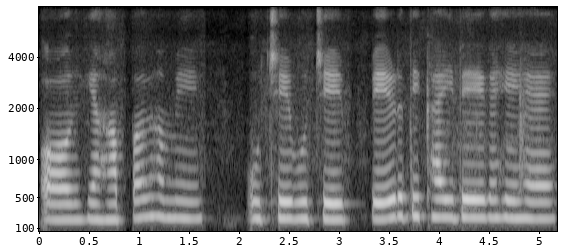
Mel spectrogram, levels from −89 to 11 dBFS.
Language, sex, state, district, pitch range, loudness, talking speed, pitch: Hindi, male, Maharashtra, Gondia, 215-235 Hz, -15 LUFS, 125 wpm, 225 Hz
